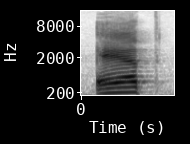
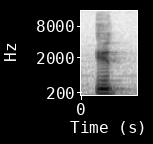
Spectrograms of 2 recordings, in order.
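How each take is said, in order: First: The word has a full, clear vowel. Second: The word has a short reduced vowel. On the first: "At is strong form" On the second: "it is weak form"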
